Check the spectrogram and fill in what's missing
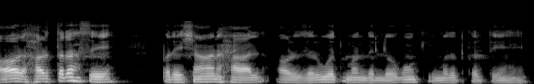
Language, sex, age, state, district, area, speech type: Urdu, male, 18-30, Bihar, Purnia, rural, spontaneous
